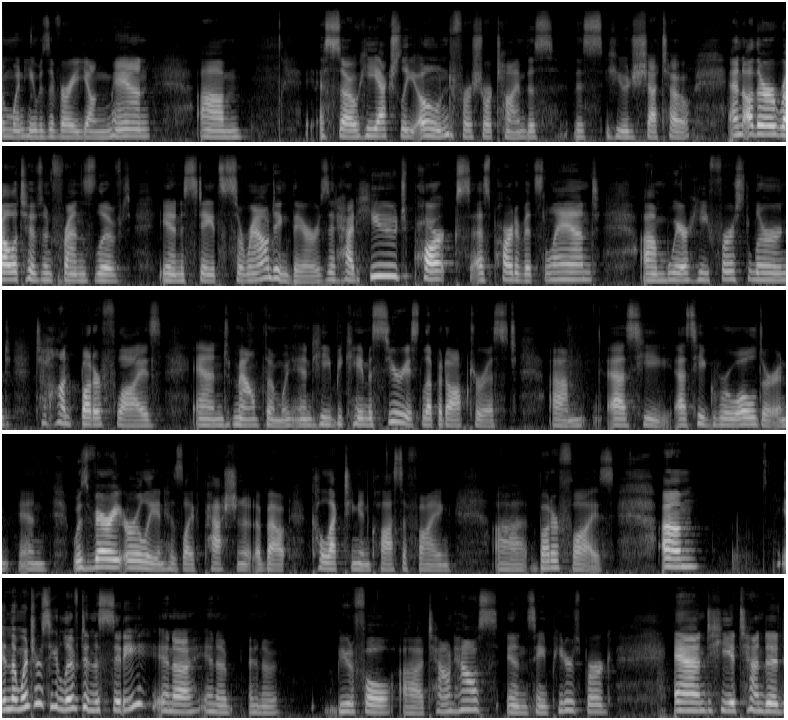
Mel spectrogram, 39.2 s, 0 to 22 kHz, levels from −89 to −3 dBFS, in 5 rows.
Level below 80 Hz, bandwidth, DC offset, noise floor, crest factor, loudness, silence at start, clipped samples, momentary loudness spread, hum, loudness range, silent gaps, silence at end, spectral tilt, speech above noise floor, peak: -68 dBFS; 16.5 kHz; under 0.1%; -64 dBFS; 22 dB; -34 LUFS; 0 s; under 0.1%; 15 LU; none; 7 LU; none; 0 s; -4.5 dB/octave; 30 dB; -12 dBFS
